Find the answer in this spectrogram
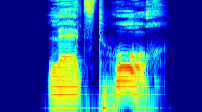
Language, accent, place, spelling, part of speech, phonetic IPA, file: German, Germany, Berlin, lädst hoch, verb, [ˌlɛːt͡st ˈhoːx], De-lädst hoch.ogg
- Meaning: second-person singular present of hochladen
